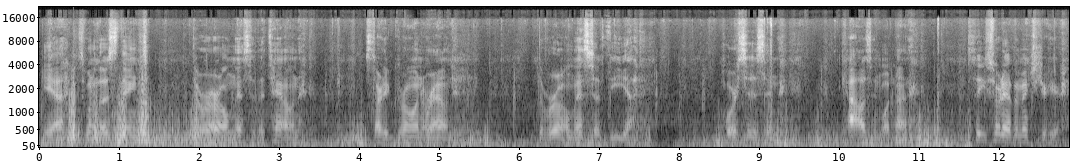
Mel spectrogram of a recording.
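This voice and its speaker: A man's voice: mid-range voice, measured pace. A middle-aged American man talking casually in a rambling, conversational way as he records a running vlog outdoors. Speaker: running vlogger. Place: outdoors on town and semi-rural streets. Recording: loud outdoor ambience and traffic noise. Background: loud road and outdoor noise.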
